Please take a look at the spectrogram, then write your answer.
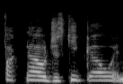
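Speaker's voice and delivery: strained yell. Retold or imitated. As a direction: yell it through the pain. Retold yelling in pain.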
